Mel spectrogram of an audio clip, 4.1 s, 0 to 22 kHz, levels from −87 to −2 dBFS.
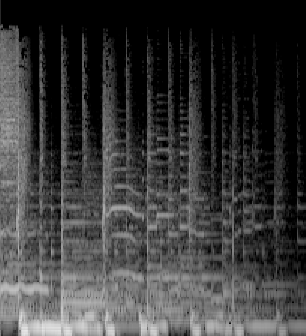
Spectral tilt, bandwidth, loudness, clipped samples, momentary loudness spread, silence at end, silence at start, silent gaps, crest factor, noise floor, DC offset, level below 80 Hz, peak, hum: -4.5 dB/octave; 17 kHz; -25 LUFS; under 0.1%; 20 LU; 0 s; 0 s; none; 16 dB; -43 dBFS; under 0.1%; -26 dBFS; -8 dBFS; none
